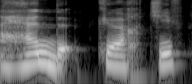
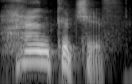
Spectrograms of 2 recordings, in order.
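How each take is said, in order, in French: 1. Le son D est prononcé dans le mot. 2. Le son D n'est pas prononcé dans le mot. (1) "Pas handkerchief" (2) "le D n'est pas prononcé dans ce mot-là"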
